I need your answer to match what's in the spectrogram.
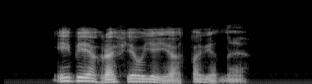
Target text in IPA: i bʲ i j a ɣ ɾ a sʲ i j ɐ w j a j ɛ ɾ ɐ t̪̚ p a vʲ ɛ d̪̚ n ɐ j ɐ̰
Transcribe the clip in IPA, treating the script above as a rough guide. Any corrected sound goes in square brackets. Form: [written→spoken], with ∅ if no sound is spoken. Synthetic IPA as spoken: i bʲ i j a ɣ ɾ a [sʲ→fʲ] i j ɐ w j a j ɛ [ɾ→∅] ɐ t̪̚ p a vʲ ɛ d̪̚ n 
